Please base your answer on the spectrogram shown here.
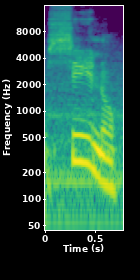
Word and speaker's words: sino: c second syllable no the accent is in the first syllable sino sino who in english ka ilan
